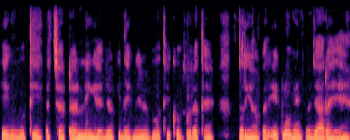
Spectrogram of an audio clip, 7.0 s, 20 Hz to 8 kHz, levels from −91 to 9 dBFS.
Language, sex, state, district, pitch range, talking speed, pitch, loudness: Hindi, female, Bihar, Supaul, 190-200 Hz, 205 wpm, 195 Hz, -14 LUFS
